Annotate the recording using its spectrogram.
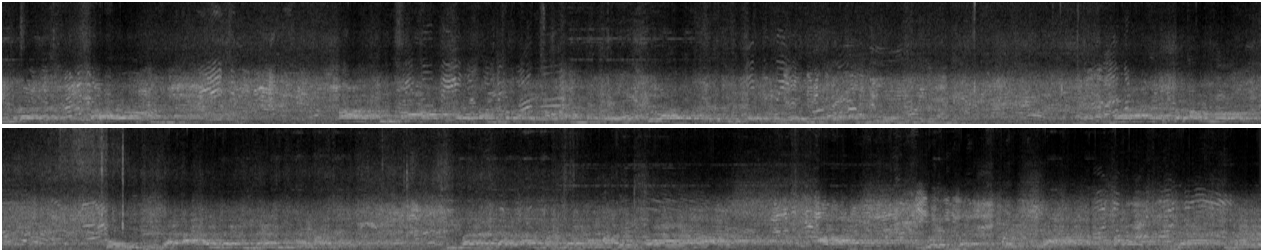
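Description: A crowd of men and women chatter all around, close by.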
